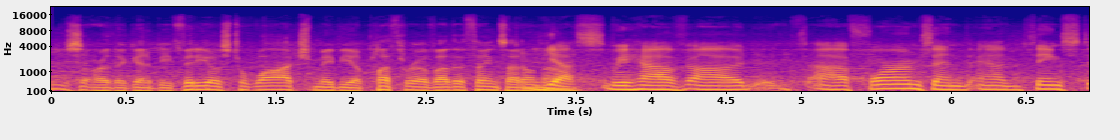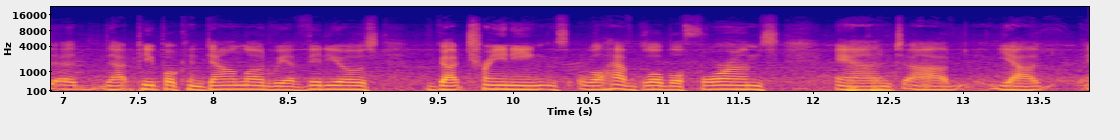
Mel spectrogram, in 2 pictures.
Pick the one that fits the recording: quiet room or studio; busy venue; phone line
busy venue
